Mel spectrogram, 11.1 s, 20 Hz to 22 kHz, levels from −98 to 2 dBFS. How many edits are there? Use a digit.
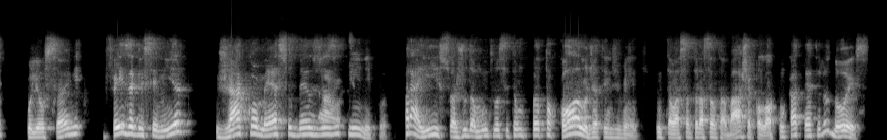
2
